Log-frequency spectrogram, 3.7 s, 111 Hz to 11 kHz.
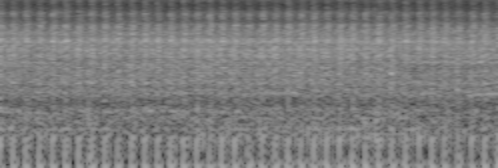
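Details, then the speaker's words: Honda Wave 110i, an old bike, idling after an engine rebuild: even, steady single-cylinder thumping with no knock or rattle; only a slight exhaust leak from a cracked pipe is heard; normal. "เงียบนะมีเสียงท่อเอ่อท่อมันรั่วนิดหน่อยแค่นั้นเองเห็นรอยพ่อเป็นขาดนะมีเสียงมันก็มีลมรั่วออกไปๆเป็นปกตินะครับรถเก่าแล้วประมาณนี้ครับ"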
